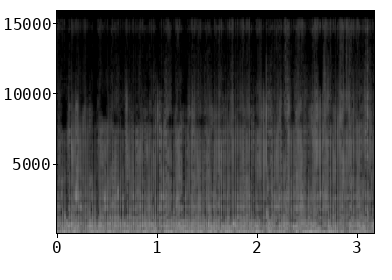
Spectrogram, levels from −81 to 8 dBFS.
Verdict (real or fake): fake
